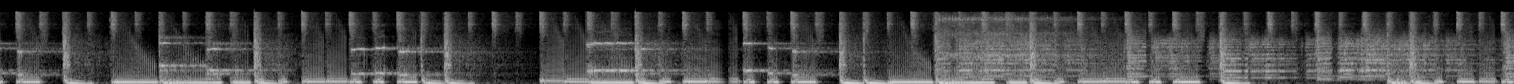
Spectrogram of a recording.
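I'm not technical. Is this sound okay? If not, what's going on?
No. Around 7.15 to 7.29 s there is a call audio freeze: incoming audio was likely held up on its way, so the receiver stretched the last sound into a brief fading buzz for about 0.13 s before continuing.

From 13.97 to 14.97 s there is a jitter buffer speed-up: the receiver trimmed tiny slices to catch up, so the sound runs about 4% faster at the same pitch.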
